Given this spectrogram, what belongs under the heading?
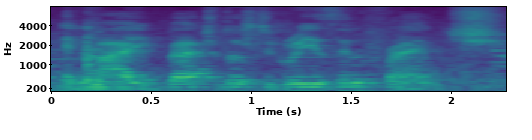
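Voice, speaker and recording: Low-voiced man, French teacher. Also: fairly even intonation, moderate pace. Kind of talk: open-house classroom talk. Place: school classroom. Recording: echoey classroom, music behind.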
